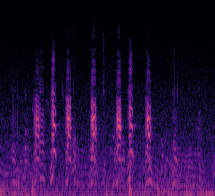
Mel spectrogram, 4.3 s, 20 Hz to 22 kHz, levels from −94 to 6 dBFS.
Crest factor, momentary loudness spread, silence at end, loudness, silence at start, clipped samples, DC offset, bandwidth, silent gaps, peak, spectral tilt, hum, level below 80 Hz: 22 dB; 18 LU; 0 s; -37 LUFS; 0 s; under 0.1%; under 0.1%; 19 kHz; none; -20 dBFS; -3.5 dB/octave; none; -56 dBFS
